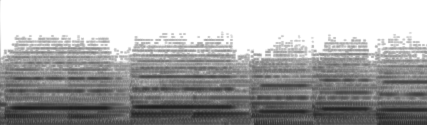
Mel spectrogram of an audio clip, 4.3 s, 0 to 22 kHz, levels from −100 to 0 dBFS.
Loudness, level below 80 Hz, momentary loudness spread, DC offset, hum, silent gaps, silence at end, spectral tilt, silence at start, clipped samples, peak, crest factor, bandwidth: -17 LUFS; -30 dBFS; 4 LU; under 0.1%; none; none; 0 s; -6.5 dB/octave; 0 s; under 0.1%; -4 dBFS; 12 dB; 5.8 kHz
